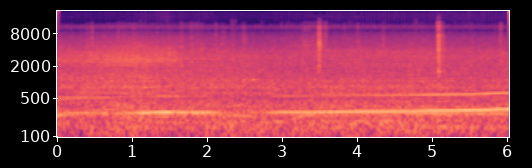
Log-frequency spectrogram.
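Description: A 2024 Nissan Z Nismo's engine pulls hard on a race track, a loud, close, rising drone that climbs steadily in pitch as the throttle opens, with a brief swell near the start and no voices.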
